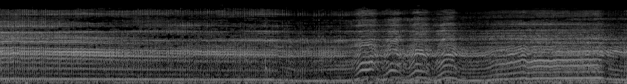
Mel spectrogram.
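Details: Schumacher Menace nitro RC car on new tires, last of its nitro. High-pitched buzz sags, then surges and wobbles unevenly on throttle blips, never clearing cleanly; the high end needs tuning, and excess oil in the exhaust was ruled out. Poor running at high revs.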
